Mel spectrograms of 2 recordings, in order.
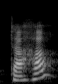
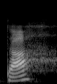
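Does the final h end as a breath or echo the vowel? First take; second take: echo; breath. First: The final h is followed by an echoed vowel. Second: The final h is a soft trailing breath. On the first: "the echoing of the preceding vowel, the taha" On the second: "just uh, trailing breath"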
